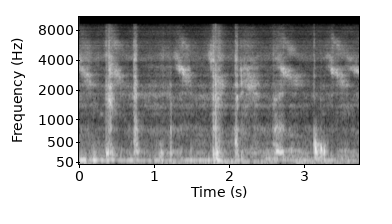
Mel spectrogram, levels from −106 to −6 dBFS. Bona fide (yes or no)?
no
